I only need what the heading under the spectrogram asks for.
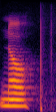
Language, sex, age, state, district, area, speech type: Sindhi, female, 45-60, Gujarat, Surat, urban, read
